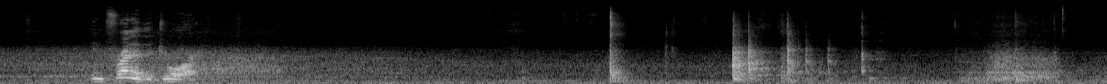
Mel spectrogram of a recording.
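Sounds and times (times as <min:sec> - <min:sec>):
drawer sliding: 0:09.6 - 0:10.7.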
